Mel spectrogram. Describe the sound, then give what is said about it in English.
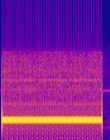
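A steady, unbroken telephone tone hums at a single mid-low pitch for about two seconds at even loudness, then cuts off abruptly into silence, heard when calling the City of Odessa Water Hotline. No voices are heard. “Thank you for calling the City of Odessa Water Hotline.”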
